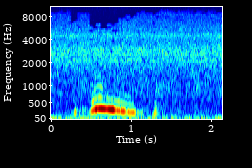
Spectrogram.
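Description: A man's drawn-out 'ooh' of appreciation, one vocal sound falling in pitch, about half a second in.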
